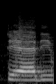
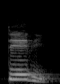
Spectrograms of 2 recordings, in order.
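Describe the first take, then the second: First: The vowel sounds like the 'a' in cat. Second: The vowel sounds like the 'e' in bed. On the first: The speaker calls it wrong. "অনেকে এটাকে এরকম ট্যারি বলবে" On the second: The speaker calls it right. "মনে থাকবে উচ্চারণটা হবে টেরি"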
